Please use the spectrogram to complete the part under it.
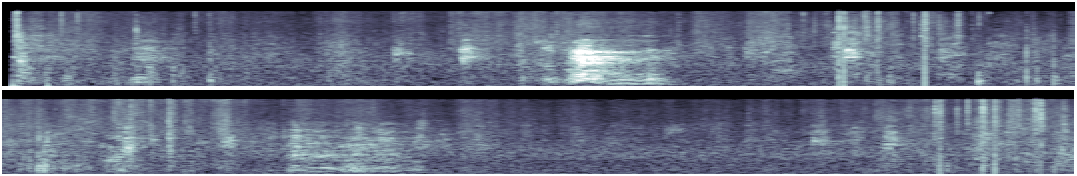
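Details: Italian Greyhounds chasing each other; one gives a sharp bark or two amid scuffling and rustling noise.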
